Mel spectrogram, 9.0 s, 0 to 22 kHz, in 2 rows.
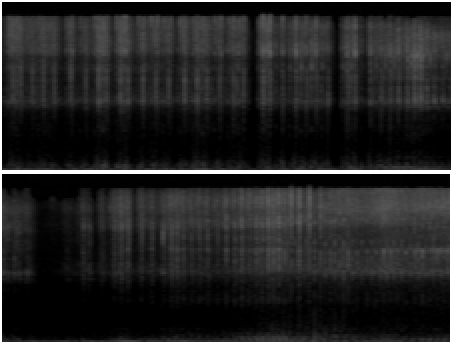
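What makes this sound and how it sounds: A black, ribbed, hollow plastic corrugated hose is held upright while fingers and long nails scratch and slide along its ribs. The result is a dense, rapid rattling scrape of tiny clicks with a strong low rumble and a bright crackly edge. It holds a steady level, with brief gaps near 2.5 and 3.3 seconds and a softer stretch around 5 seconds.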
